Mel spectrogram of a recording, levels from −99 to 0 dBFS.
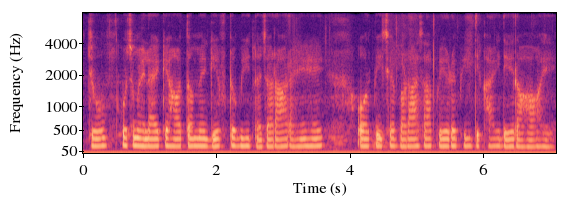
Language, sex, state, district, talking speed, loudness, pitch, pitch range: Hindi, female, Rajasthan, Jaipur, 185 wpm, -18 LUFS, 160 Hz, 155-160 Hz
